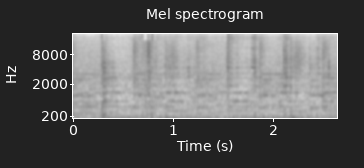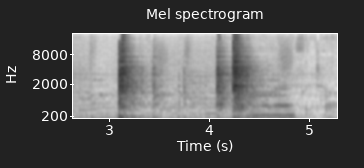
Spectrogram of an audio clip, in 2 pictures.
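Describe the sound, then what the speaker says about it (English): A homemade frittata slides out of a pan onto a plate, giving a couple of loud scraping clinks of metal against dishware over a low steady hum, with no talking. "So I am just going to slide that right out onto my plate."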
